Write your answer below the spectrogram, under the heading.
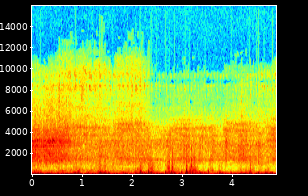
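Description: Wind rumbling over a bike-mounted GoPro's microphone while riding, with irregular crunching and rattling from bicycle tyres on packed snow.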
